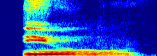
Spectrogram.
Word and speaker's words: pseudopodia: Pia pura kena pute p is silent and pseudopodia.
